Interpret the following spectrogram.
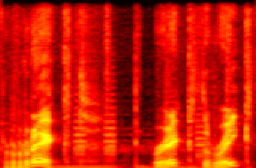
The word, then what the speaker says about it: Reich: You clearly yearn for the fourth Recht. Recht? Hold on. Sugar, just while I'm reading this, I need you to look up a word for me. It's I think it's pronounced Rech. It's like R-E-I-C-H.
